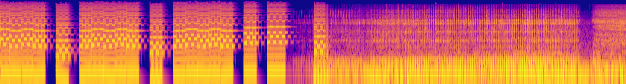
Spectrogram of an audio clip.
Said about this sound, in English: Does he always snore like that? No. Usually he's pretty loud. This time isn't so bad.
